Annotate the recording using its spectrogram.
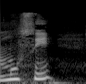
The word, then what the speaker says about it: Musci: El canal lleva mi nombre, Marisa Musi. La lista de reproducción es Serenamente. – ¿Cómo se escribe Musi? – M-U-S-C-I.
